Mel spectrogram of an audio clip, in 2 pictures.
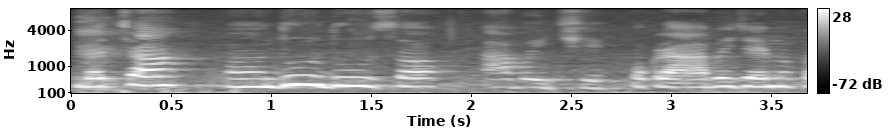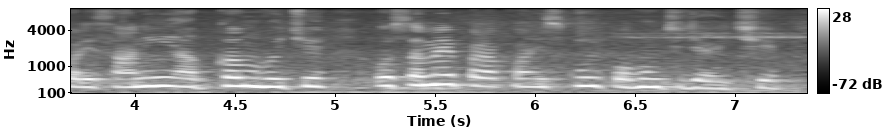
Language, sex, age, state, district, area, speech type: Maithili, female, 30-45, Bihar, Muzaffarpur, urban, spontaneous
